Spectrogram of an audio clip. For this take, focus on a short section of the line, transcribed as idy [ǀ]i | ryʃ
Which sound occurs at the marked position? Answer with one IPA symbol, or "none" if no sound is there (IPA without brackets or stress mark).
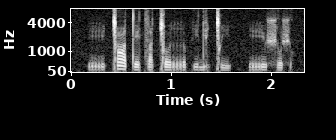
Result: ǀ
